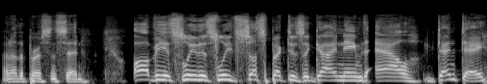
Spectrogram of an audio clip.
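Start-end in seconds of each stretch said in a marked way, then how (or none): 1.3-4.9 best-effort put-on New Jersey accent, raised pitch. Speaker reads out other people's joking comments, in their best Jersey accent. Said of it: "which I will read in my best Jersey accent".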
